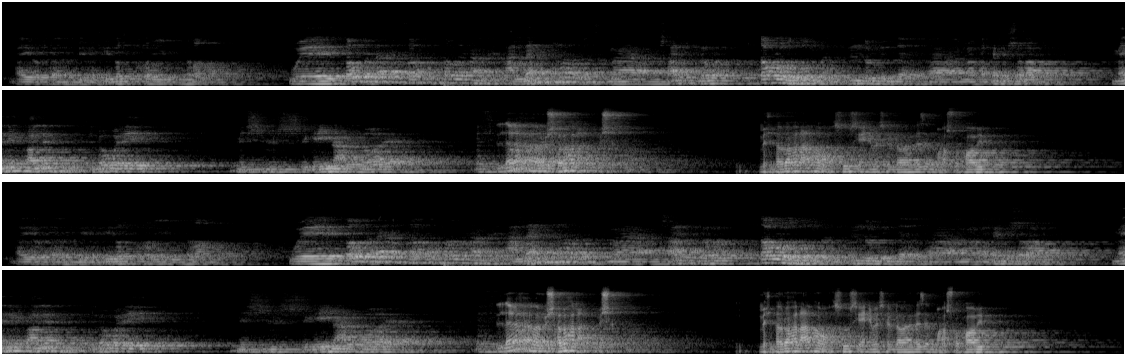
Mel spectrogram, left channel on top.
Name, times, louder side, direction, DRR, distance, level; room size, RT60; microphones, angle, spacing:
voice 1, 0.1-2.0 2.9-7.2 7.6-10.5 11.1-12.7 13.5-15.4 15.9-16.8 17.5-17.6, equal, 55° left, -4 dB, 1.7 m, -30 dB
voice 2, 16.2-17.4 18.8-21.0, right 3 dB, 30° right, 5 dB, 0.4 m, -26 dB
7.4 x 5.2 x 4.6 m, 2.1 s
head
